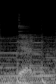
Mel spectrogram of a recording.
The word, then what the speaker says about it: debt: इसको डेट कहेंगे. इसमें बी साइलेंट है, डेट.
